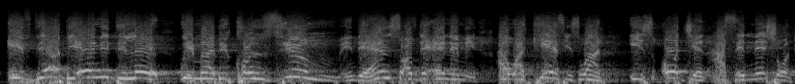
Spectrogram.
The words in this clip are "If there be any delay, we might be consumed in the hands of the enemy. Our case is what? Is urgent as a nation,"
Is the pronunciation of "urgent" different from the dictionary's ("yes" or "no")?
yes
